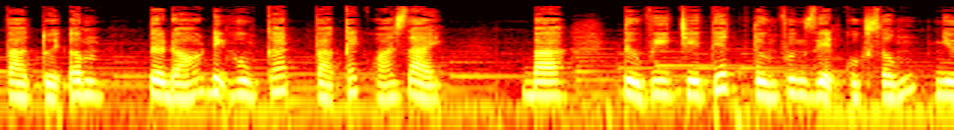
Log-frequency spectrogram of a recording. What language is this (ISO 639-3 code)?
vie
